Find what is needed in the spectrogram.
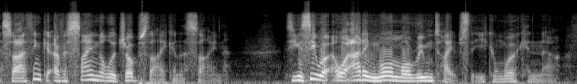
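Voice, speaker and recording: A man speaks at a very fast pace, his loudness swinging widely. There is noticeable noise in the background. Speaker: game developer. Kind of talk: game walkthrough demo.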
